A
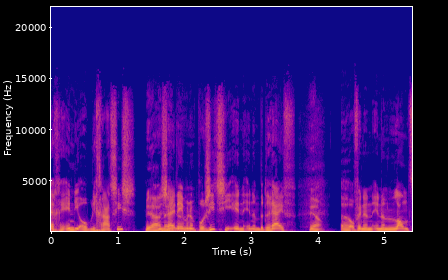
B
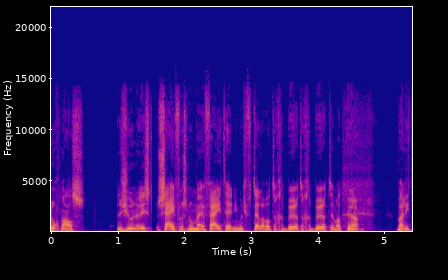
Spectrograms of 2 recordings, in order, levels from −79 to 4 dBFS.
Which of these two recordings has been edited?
B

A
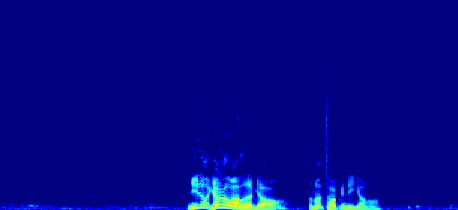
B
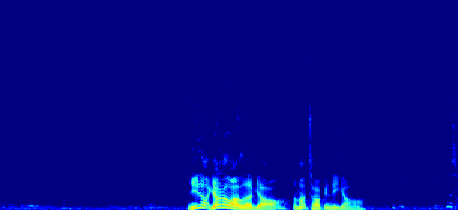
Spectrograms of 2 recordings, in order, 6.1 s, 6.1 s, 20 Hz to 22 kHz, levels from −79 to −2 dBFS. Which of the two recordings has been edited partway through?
B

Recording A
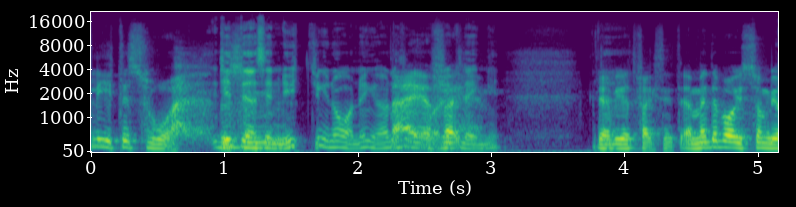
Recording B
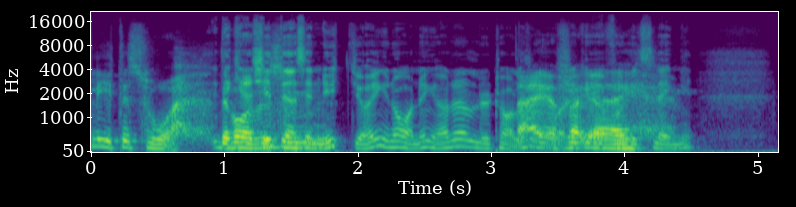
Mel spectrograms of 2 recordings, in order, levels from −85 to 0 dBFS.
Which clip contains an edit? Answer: A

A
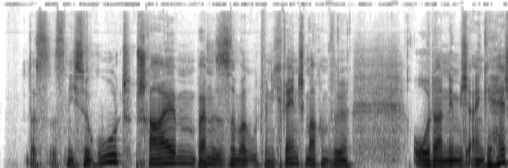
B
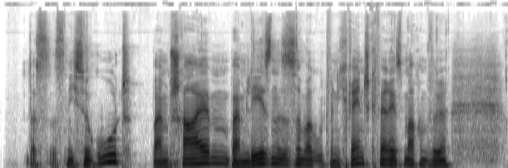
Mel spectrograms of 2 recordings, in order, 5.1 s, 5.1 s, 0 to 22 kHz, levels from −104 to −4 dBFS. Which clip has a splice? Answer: A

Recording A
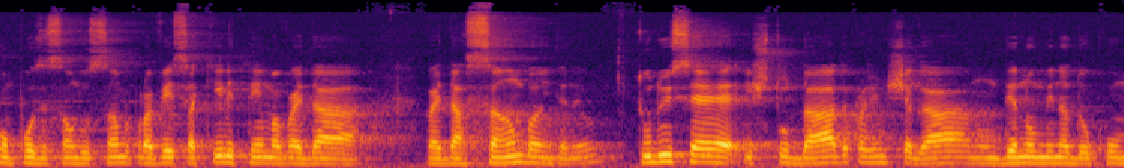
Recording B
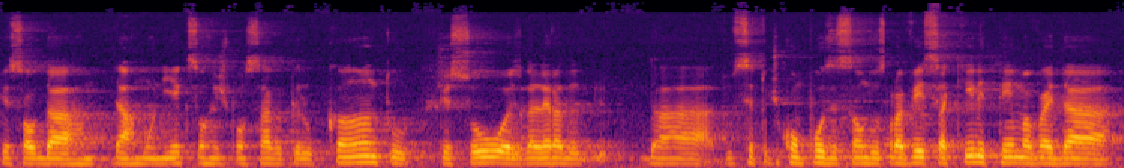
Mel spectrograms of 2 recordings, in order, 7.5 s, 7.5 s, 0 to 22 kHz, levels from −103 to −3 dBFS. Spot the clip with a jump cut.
B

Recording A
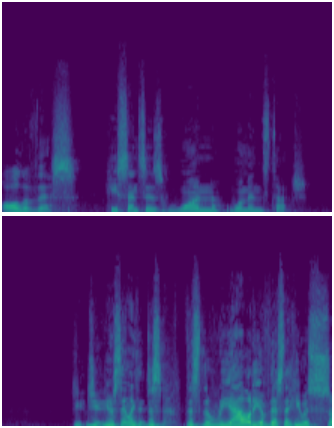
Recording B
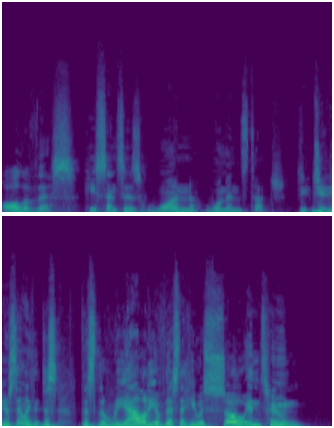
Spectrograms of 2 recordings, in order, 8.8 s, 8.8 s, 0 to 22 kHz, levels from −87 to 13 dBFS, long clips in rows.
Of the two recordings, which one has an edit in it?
B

